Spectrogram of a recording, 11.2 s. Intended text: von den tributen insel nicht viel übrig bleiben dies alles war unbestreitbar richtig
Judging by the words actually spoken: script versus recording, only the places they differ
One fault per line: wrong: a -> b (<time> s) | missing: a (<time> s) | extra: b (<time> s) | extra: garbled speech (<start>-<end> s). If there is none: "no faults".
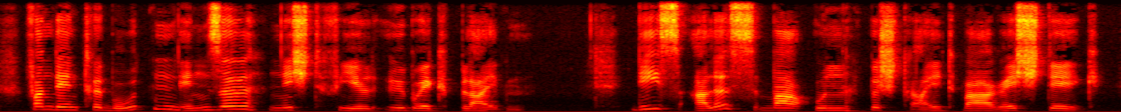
no faults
